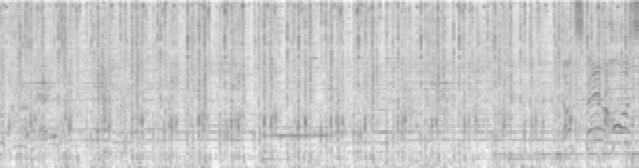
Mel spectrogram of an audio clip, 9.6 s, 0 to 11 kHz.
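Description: Horses galloping in The Witcher 3 video game, a rapid clip-clop of hooves pounding steadily throughout a race, with a whinny and a voice calling out over the hoofbeats.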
